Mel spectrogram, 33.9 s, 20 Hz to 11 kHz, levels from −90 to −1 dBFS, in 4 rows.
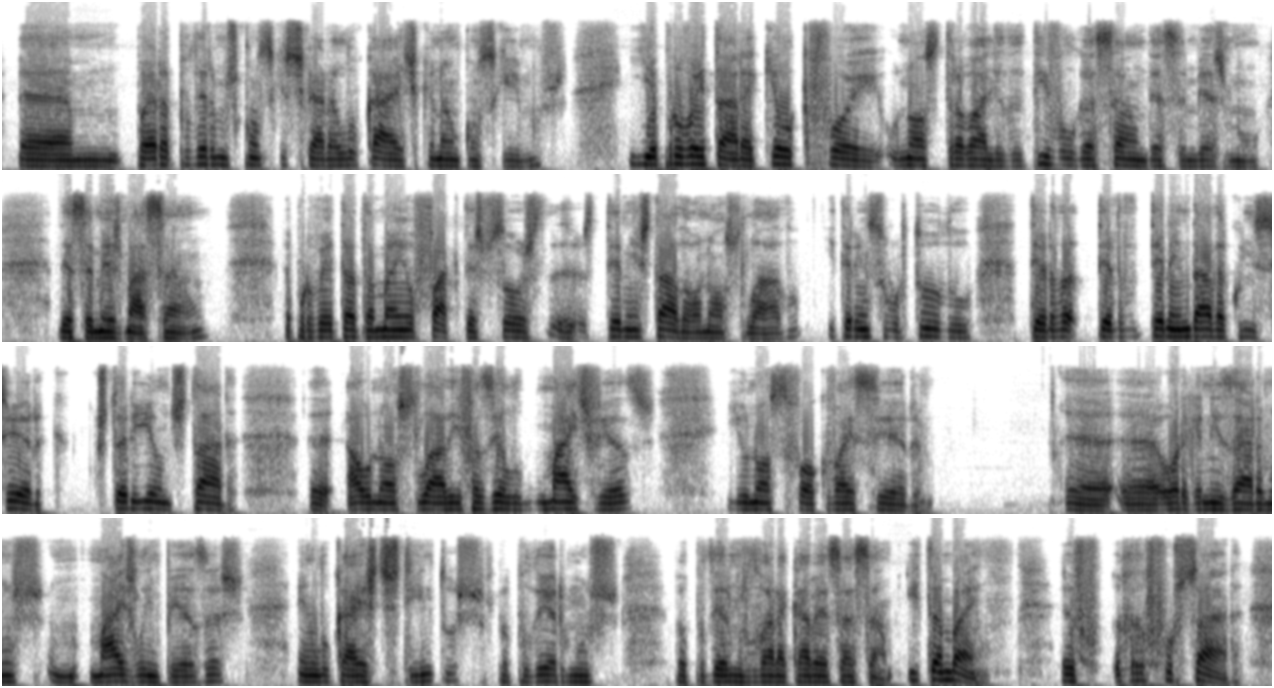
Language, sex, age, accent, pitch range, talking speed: Portuguese, male, 20-39, Portuguese, 115-130 Hz, 145 wpm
